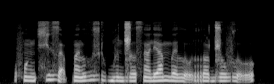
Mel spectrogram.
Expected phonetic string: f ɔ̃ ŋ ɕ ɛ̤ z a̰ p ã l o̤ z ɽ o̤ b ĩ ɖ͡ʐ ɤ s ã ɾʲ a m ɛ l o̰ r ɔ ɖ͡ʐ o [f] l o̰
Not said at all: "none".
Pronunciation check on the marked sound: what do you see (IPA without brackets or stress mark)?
v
